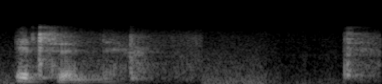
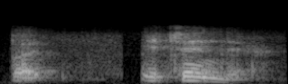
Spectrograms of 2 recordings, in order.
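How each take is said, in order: First: Much softer and slow, almost to herself; soft slow repeat. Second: Said in the usual way. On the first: Real, not acted. Therapist reassuring a grieving caller, soft and slow. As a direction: let it sink in, hushed and slow.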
